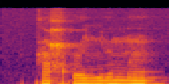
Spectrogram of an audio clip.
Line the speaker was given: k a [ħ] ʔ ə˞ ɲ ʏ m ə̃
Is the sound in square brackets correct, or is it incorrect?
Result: correct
